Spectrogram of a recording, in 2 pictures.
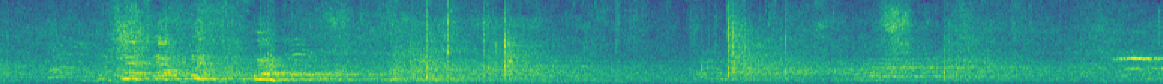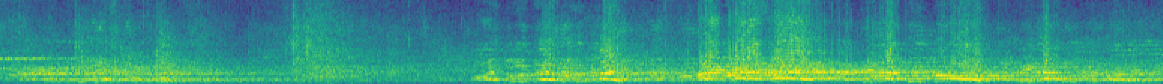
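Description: Young children shout across the ice.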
